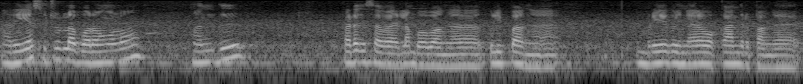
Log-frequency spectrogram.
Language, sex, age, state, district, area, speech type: Tamil, female, 18-30, Tamil Nadu, Thanjavur, rural, spontaneous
